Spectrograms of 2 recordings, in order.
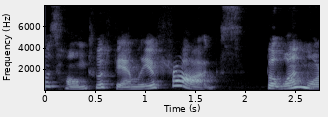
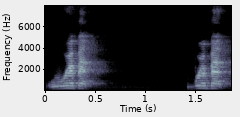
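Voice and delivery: short, louder ribbits with a gap between; practicing frog croaks; 2 semitones higher, 5 dB louder, faster than usual. A narrator's reading. Little pig practicing alone, short frog croaks. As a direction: croak each one like a frog. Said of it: "practicing his".

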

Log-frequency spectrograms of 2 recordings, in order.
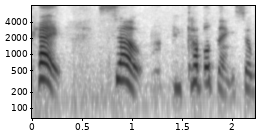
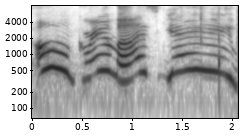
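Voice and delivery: delighted; 12 semitones higher, 4 dB louder, much slower than usual. Real, not acted. Greeting viewers joyfully.

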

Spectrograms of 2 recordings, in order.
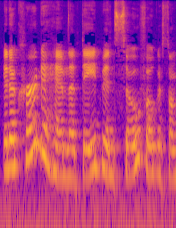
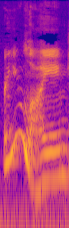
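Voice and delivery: ordinary delivery

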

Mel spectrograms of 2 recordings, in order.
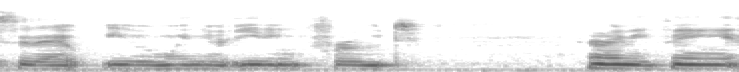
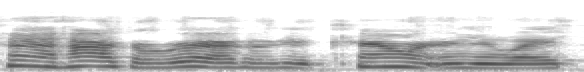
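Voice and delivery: talking while brushing teeth; words around a brush; toothbrush in mouth; 4 semitones higher, 6 dB louder than usual. Real, not acted.

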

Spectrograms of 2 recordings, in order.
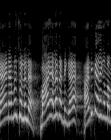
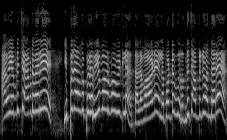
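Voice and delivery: higher, mocking kid's voice; cheeky boy voice; 5 semitones higher than usual. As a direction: sass the grandfather like a bratty boy. Boy taunts grandfather.

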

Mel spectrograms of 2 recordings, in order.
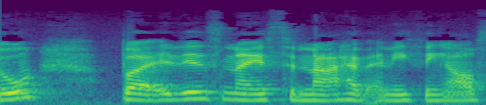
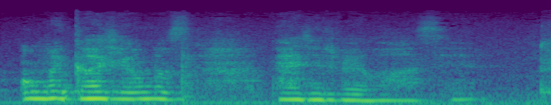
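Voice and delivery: whispering; 8 dB quieter than usual. Real, not acted. Nearly dropped the pill, gasps.

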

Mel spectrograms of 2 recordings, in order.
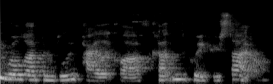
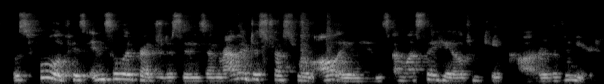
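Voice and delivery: plain reading voice

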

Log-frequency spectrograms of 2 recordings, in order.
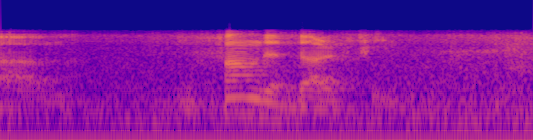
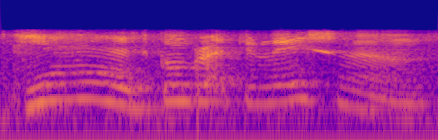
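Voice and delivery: high, bright cheer; excited praise; 11 semitones higher, slower than usual. Real, not acted. Praising toddler.

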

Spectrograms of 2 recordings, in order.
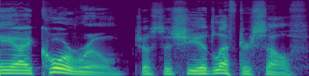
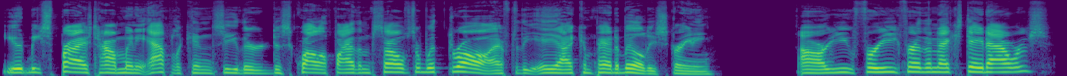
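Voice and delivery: lightly voiced interviewer, higher pitch; Harmony Treasure, relenting; 6 semitones higher than usual. A narrator's reading. Interviewer conceding a chance to Lumina, lightly voiced character. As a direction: give in, somewhat raised voice.

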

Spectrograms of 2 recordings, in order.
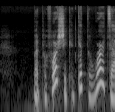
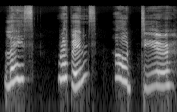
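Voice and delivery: high, loud, staccato horror; shocked outcry; 11 semitones higher, 9 dB louder, much slower than usual. A narrator's reading. Employer opens icebox on lace-trimmed meat, high loud shock. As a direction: exclaim each find, aghast.

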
